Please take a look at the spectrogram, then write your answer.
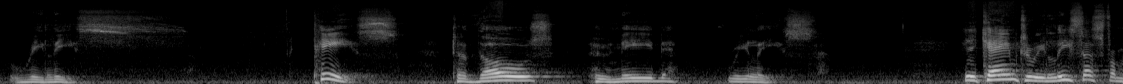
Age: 60-79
